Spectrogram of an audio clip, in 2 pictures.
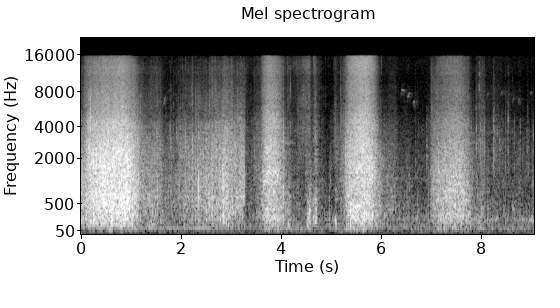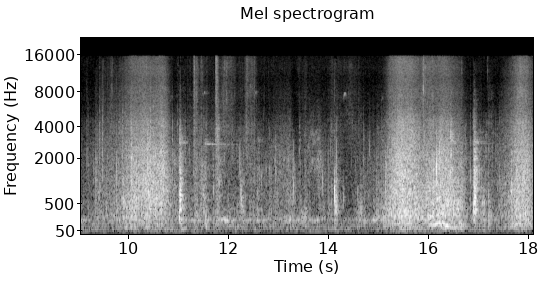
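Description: Heavy canvas garage cover rustling and swishing in a series of separate bursts as it is pulled and handled over the steel frame, the first the loudest, with footsteps in snow.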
